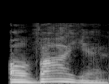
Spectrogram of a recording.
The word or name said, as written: ovalle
